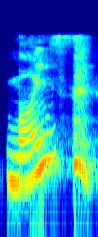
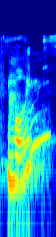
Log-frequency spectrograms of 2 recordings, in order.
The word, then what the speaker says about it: mães: Oh, because of the nasal sound, for sure. They're definitely the most difficult words for me to pronounce. Definitely. Yeah, but I think actually I know why, because N in Portuguese, most of our N's, they go to our nose.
